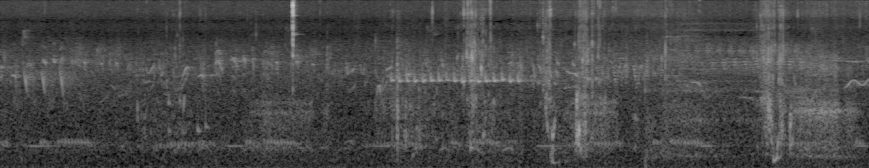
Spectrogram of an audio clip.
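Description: Something splashes lightly in calm water.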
